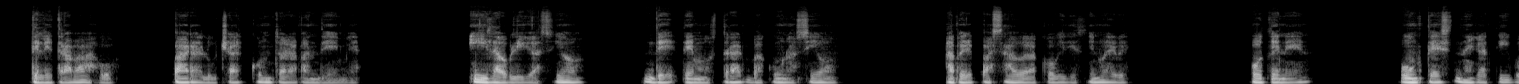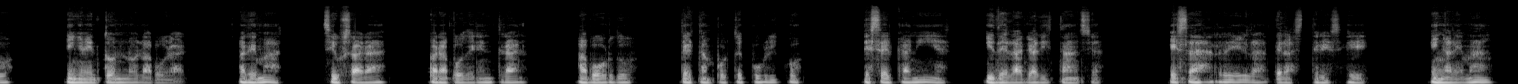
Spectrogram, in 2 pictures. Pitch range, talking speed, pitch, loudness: 85-100 Hz, 95 wpm, 90 Hz, -23 LUFS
